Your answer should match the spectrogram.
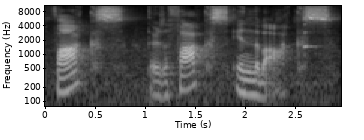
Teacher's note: The vowel letter O says the ah vowel here.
